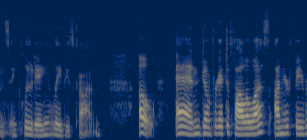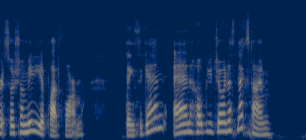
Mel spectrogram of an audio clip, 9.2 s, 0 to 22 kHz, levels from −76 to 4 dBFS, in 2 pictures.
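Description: No faults; the speech shows only the light coloration expected of Opus voice compression at a moderate bitrate, and nothing further.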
